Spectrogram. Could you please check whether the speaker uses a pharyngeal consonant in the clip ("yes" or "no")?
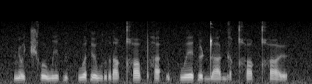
no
